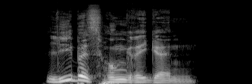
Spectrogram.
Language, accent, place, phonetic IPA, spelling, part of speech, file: German, Germany, Berlin, [ˈliːbəsˌhʊŋʁɪɡn̩], liebeshungrigen, adjective, De-liebeshungrigen.ogg
- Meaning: inflection of liebeshungrig: 1. strong genitive masculine/neuter singular 2. weak/mixed genitive/dative all-gender singular 3. strong/weak/mixed accusative masculine singular 4. strong dative plural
